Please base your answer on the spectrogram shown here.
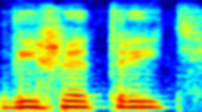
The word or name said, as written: vyšetriť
